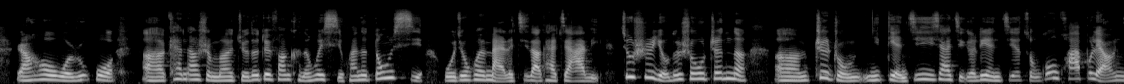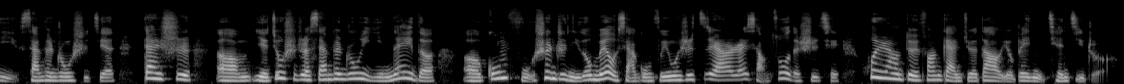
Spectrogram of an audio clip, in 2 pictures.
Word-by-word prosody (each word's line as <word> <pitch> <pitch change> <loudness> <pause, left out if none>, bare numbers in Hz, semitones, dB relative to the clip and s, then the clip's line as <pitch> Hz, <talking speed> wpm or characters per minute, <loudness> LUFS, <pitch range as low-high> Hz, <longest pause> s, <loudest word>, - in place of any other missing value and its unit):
然 185 +1 +2
后 220 -1 +4
我 180 -4 +4
如 200 +4 0
果， 205 -6 +1 0.3
呃， 180 -1 +2
看 240 +7 -2
到 225 -1 +2
什 210 - -1
么 180 +1 +2
觉 180 0 -2
得 215 +1 +3
对 235 +1 +4
方 225 0 0
可 200 -4 -6
能 170 +2 -1
会 225 0 +3
喜 215 -7 -2
欢 195 +5 -3
的 215 - +4
东 265 +8 +3
西， 255 - -2 0.2
我 180 0 +2
就 205 +2 +3
会 215 -2 +3
买 145 -9 +3
了 155 - 0
寄 160 +5 -8
到 190 - +5
他 185 -2 -2
家 155 -1 +1
里。 150 -2 -6 0.2
就 345 0 +4
是 325 -2 +2
有 165 - +3
的 215 +7 +1
时 260 - -1
候 260 0 +3
真 275 +2 +1
的， 230 -7 +2 0.3
嗯， 185 0 +1
这 300 -3 +2
种 170 -5 +1
你 195 +2 +1
点 205 -7 +2
击 235 +6 -1
一 225 - -1
下 220 -1 +1
几 215 - -5
个 175 - -1
链 185 -1 +2
接， 200 0 -7
总 180 -3 -8
共 280 +8 -2
花 260 -1 -1
不 270 0 -5
了 - - +2
你 175 -8 -6
3 175 0 -1
分 185 -1 -1
钟 180 0 -1
时 180 - -8
间， 160 +1 -6 0.2
但 280 -2 +4
是， 225 -3 +1 0.2
呃， 175 -1 +2 0.2
也 180 -4 +3
就 290 - +1
是 240 - -5
这 220 -1 +2
3 220 +2 0
分 245 0 +1
钟 260 +2 +1
以 165 -7 -4
内 255 +9 +1
的， 160 -6 -2 0.3
呃， 165 -1 0
功 265 - +2
夫 310 +1 -7
甚 300 -3 +2
至 240 -2 -1
你 175 -5 +1
都 205 +6 +1
没 220 +2 +4
有 265 -4 +4
下 180 -5 -3
功 165 +1 -5
夫， 175 +2 -6
因 190 - +4
为 200 - +2
是 220 +2 -1
自 230 +3 -7
然 205 - +2
而 210 +1 -1
然 225 +3 -2
想 240 - -6
做 275 -1 -3
的 170 - -6
事 170 +1 -6
情， 160 -1 -9 0.2
会 335 -3 +2
让 260 -4 +2
对 215 -3 +2
方 210 +1 -2
感 165 -6 -2
觉 165 0 -3
到 175 -2 -1
有 - - -4
被 175 -1 -3
你 155 -3 -2
牵 160 -3 -4
记 165 - -6
着。 - - -15
205 Hz, 295 characters per minute, -24 LUFS, 175-235 Hz, 0.3 s, 到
